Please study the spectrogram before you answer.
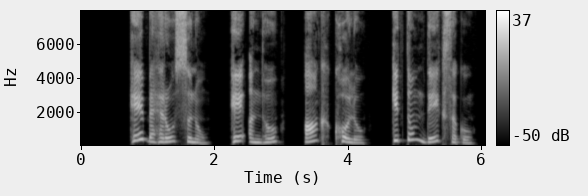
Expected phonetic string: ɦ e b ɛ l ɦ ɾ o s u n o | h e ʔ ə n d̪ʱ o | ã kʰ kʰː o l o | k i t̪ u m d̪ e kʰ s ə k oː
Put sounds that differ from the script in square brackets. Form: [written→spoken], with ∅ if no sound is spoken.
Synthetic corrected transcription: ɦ e b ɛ [l→∅] ɦ ɾ o s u n o | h e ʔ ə n d̪ʱ o | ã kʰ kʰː o l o | k i t̪ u m d̪ e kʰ s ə k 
